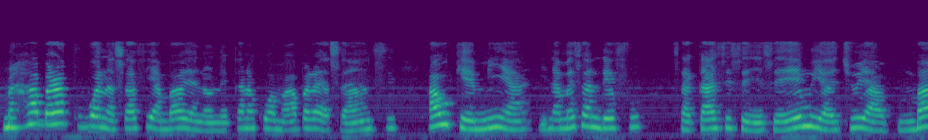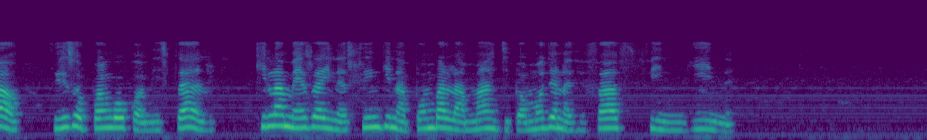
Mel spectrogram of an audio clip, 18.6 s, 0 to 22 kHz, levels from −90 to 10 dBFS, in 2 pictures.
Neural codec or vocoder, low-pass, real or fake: none; 7.2 kHz; real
